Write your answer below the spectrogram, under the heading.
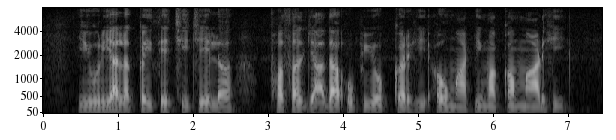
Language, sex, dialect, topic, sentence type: Chhattisgarhi, male, Northern/Bhandar, agriculture, question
